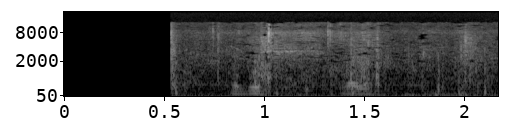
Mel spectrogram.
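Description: Dead silence for the first half second, then faint outdoor sound: a few light footsteps on bare granite rock, with a faint voice.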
